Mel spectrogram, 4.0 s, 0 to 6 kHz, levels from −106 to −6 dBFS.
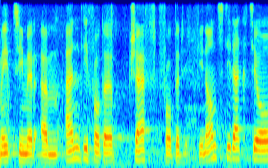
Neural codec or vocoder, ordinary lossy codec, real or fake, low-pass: codec, 16 kHz in and 24 kHz out, 1 kbps, XY-Tokenizer; none; fake; 5.4 kHz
